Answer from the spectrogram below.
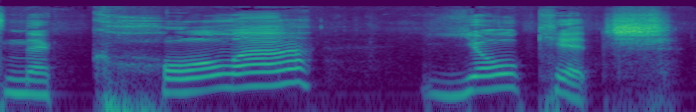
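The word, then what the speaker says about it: Nikola Jokić: I think it's Nikola Jokic.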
